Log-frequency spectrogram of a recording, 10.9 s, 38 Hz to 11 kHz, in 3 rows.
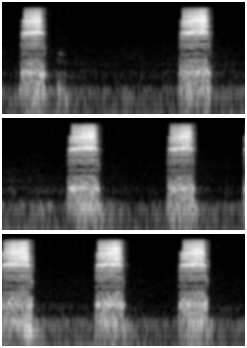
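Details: Barn owlets sharing a meal in their nest box at night, 27 March 2024; seven short, harsh hisses, slow at first with a long gap, then quickening to about one every second.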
